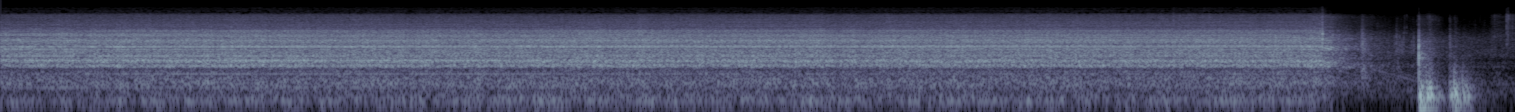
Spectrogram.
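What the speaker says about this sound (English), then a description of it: "I'm going to have to do a little heat set" A heat gun blows steadily while heat-setting paint on a custom crankbait, a loud, even whooshing hum up close that cuts off near the end, followed by a few soft handling knocks.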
